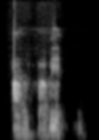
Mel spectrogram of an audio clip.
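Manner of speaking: "Alfabeto" run together as one word; said fast, joined up. Shown as a demonstration. Teacher showing the final practice step, "Alfabeto" said fast. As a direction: say "Alfabeto" in one quick go, no breaks. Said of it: "try to say it fast".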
